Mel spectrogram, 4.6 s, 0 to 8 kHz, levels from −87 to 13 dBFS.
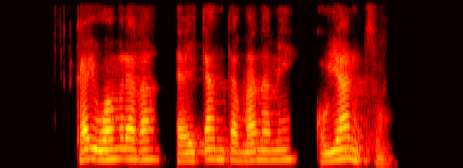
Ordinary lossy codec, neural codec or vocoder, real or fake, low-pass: Opus, 24 kbps; codec, 32 kHz, 1.9 kbps, SNAC; fake; 7.2 kHz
